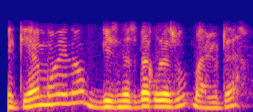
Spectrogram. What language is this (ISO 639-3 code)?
asm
